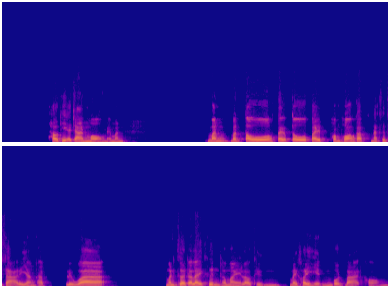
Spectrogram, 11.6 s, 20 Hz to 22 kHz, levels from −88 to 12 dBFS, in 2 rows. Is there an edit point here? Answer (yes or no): yes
